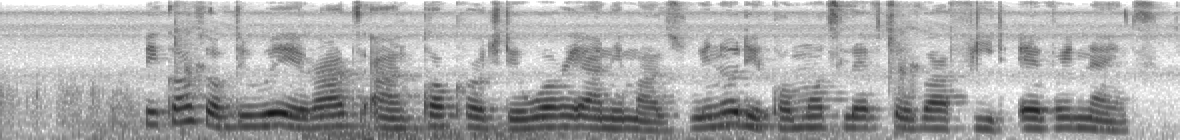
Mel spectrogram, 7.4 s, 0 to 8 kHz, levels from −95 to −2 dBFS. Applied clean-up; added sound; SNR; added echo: none; Fire + Thunder; 19 dB; none.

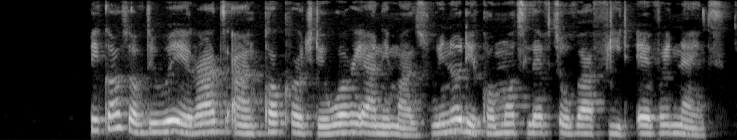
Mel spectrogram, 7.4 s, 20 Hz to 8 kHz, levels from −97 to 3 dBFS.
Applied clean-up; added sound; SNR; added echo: none; none; none; none.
